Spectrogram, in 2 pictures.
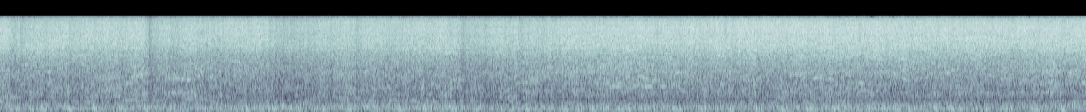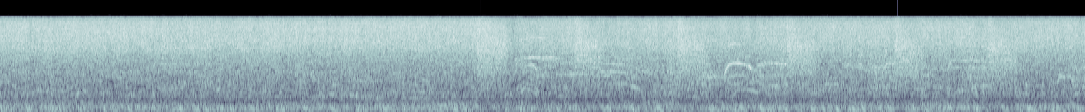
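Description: Loud, steady fairground din around a spinning kiddie ride: a dense wash of noise with music and voices mixed in, and a few short high squeals near the end.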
